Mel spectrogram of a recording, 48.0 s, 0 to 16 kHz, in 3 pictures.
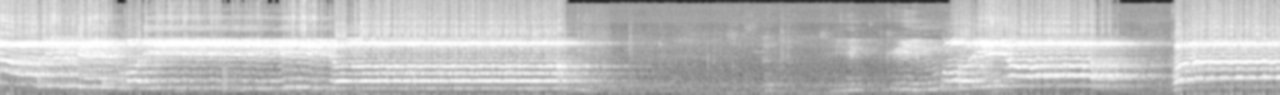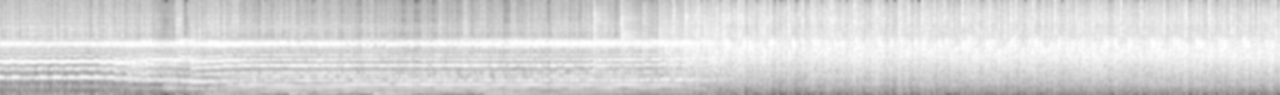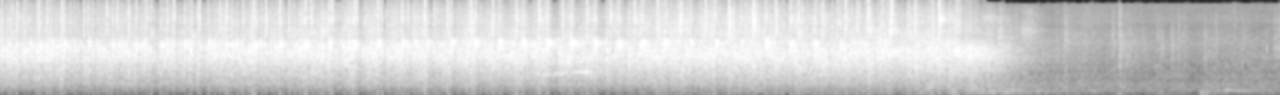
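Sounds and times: orchestra sustained chord: 18.6 - 25.0
audience applause: 23.3 - 44.7.

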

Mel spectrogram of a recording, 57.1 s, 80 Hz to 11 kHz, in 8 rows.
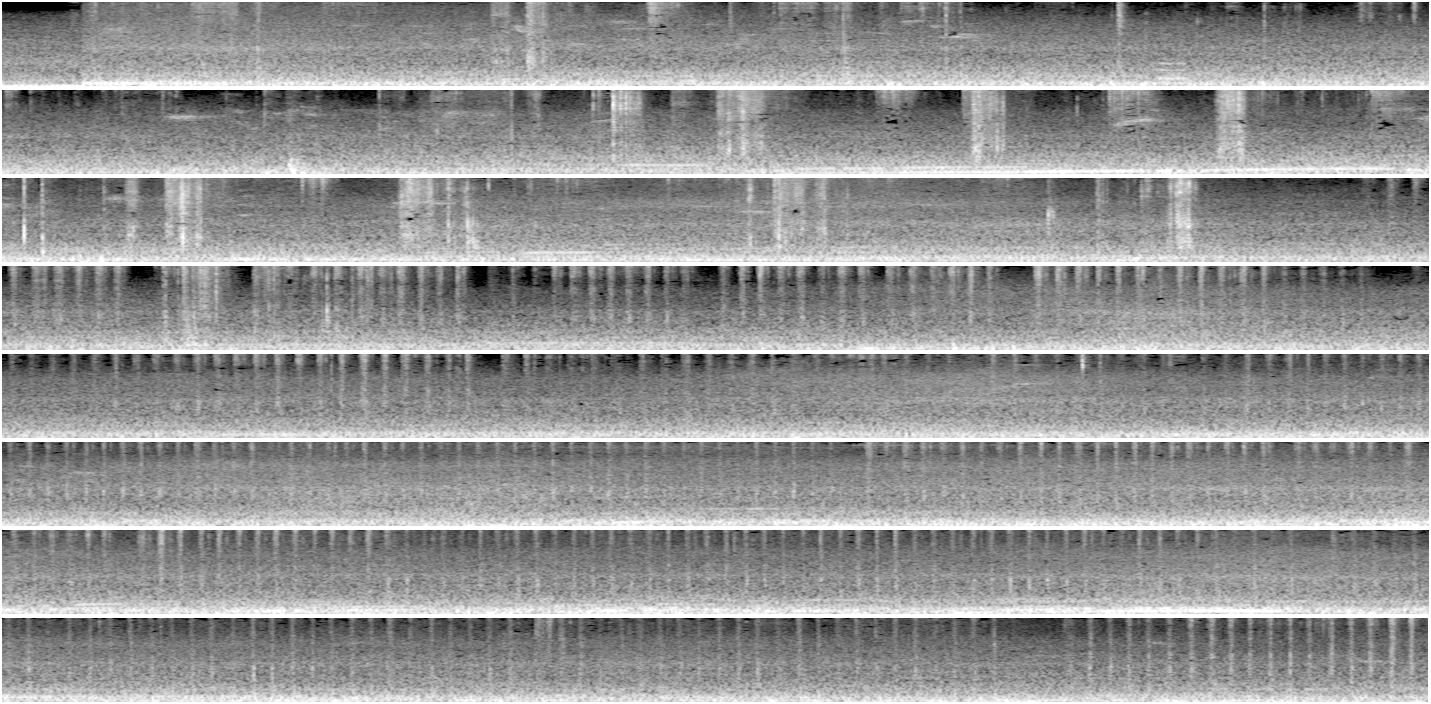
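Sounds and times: vehicle engine hum: 0.0 - 57.0.

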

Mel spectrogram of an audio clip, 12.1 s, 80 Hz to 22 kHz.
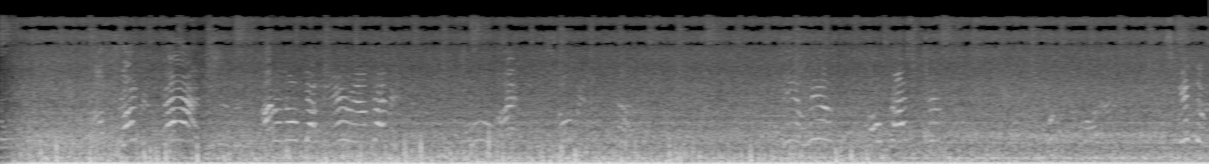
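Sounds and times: motorboat engine drone: 0.0 - 12.0
wind and water rushing: 0.0 - 12.0.

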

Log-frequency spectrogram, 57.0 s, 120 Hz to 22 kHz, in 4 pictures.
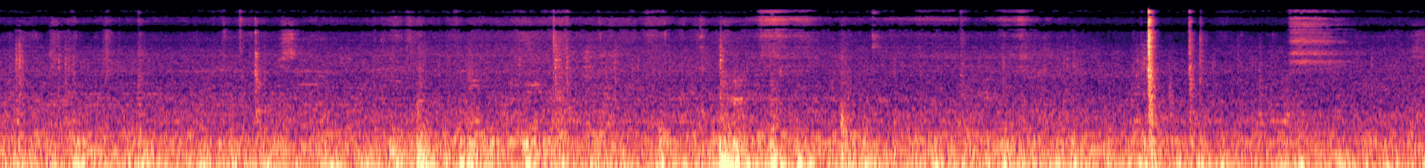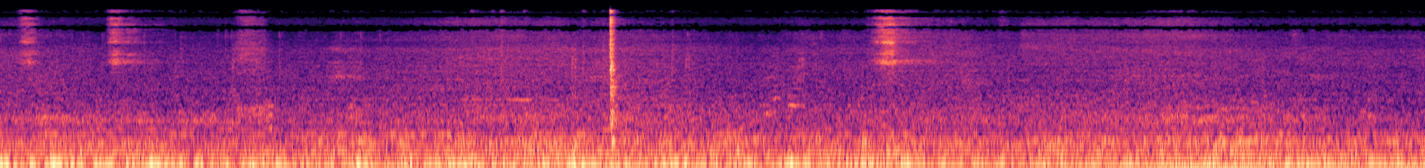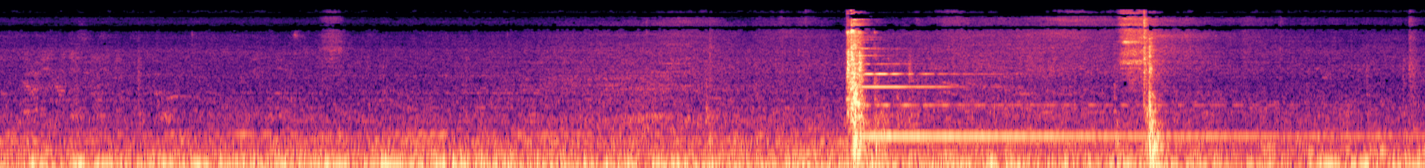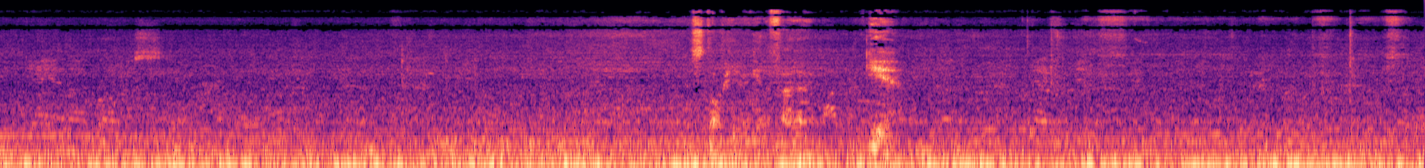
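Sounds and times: tram rumbling along track: 0.0 - 57.0
tram gong ringing: 36.8 - 44.2.

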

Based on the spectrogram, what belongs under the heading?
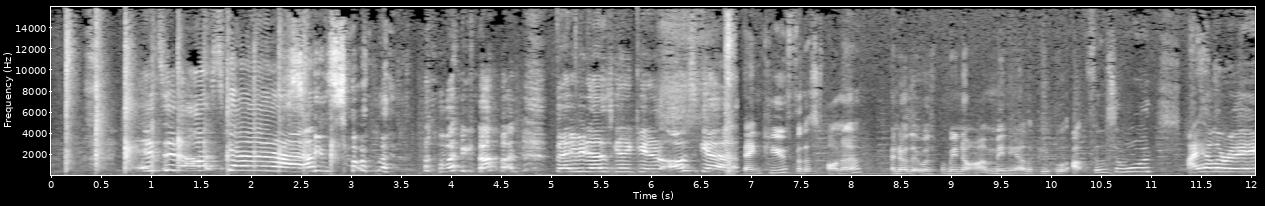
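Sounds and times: hands clapping quickly: 0.0 - 3.1.

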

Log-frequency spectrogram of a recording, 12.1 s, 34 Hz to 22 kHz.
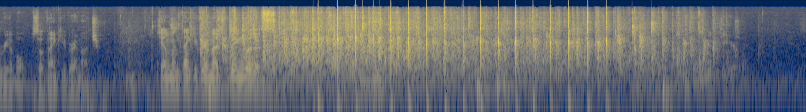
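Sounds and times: audience applause: 2.5 - 11.1.

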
